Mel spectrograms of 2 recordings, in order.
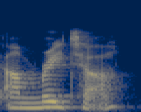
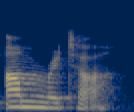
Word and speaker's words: amrita: But in Sanskrit, it would be amrita, amrita. See how I'm putting the stress on the first one? – Yes, uh-huh.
